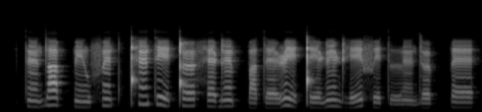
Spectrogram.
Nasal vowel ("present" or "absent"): present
